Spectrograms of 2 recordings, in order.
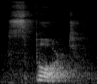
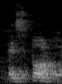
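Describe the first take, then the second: First: It starts directly with s, making one syllable. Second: An extra vowel comes before it, making two syllables. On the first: The speaker calls it right. "it only has one syllable in English. So the pronunciation is sport" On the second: The speaker calls it wrong. "if you pronounce it like a Spanish speaker, you will get a sport, which is two syllables"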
